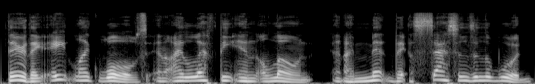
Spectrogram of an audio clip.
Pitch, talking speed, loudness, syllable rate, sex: 155 Hz, 215 wpm, -16 LUFS, 5.2 syllables/s, male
